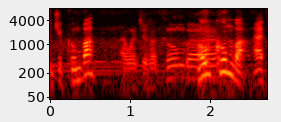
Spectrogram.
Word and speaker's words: Jacumba: Okumba. That's how you say it. Jacumba.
